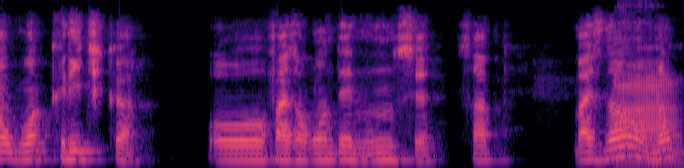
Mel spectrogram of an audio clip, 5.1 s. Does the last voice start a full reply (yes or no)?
no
